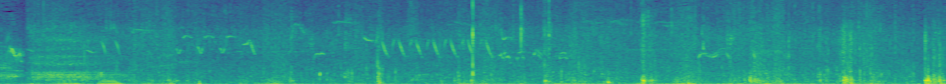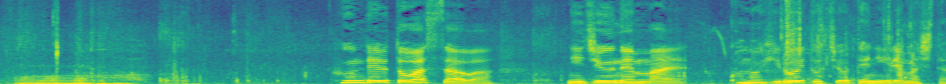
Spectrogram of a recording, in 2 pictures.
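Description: Footsteps crunch on a dirt path.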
